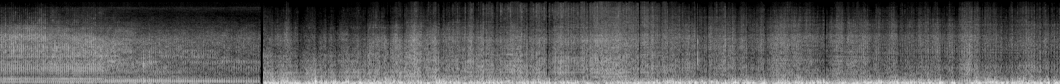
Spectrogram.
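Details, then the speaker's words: Turbo EFI Predator 212 single-cylinder go-kart (Stage 5), injector maxed, tuned slightly rich at high rpm, floored: buzzes hard and holds flat out with a rough, raspy exhaust, no stumbling or cutting. Normal full-throttle run to the rev limiter. "But if you floor it from the beginning, then it just keeps going and goes all the way to rev limiter."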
